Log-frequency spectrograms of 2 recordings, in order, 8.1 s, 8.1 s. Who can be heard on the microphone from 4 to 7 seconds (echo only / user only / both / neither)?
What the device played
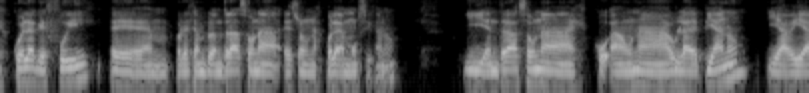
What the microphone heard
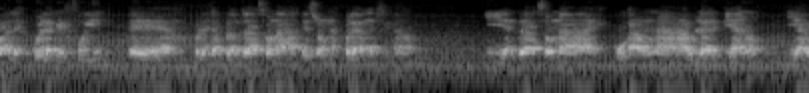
echo only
